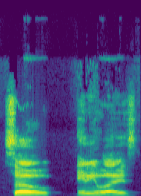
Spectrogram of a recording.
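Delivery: ordinary talk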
